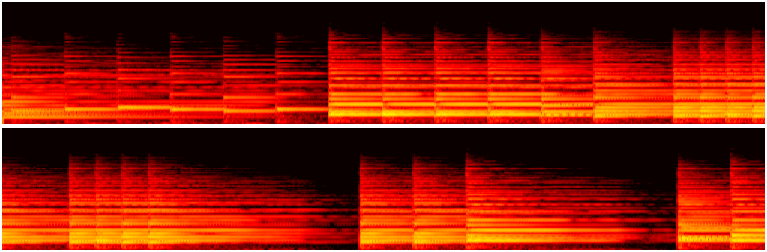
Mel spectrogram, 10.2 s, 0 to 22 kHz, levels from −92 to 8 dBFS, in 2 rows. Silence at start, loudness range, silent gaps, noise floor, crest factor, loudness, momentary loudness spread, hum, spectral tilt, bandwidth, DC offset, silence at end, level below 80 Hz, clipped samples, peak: 0 s; 3 LU; none; -50 dBFS; 14 dB; -26 LUFS; 12 LU; none; -6 dB/octave; 7.2 kHz; under 0.1%; 0 s; -66 dBFS; under 0.1%; -12 dBFS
